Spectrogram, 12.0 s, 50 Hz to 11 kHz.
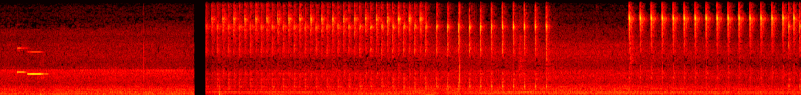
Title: Physiwave MT685 physiotherapy with dual handle magnetic 6T device install and operation pain relief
